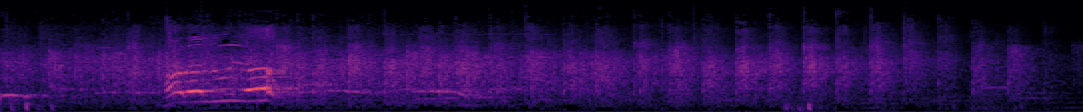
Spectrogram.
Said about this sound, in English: Let's clap our hands to the Lord with all of our might.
